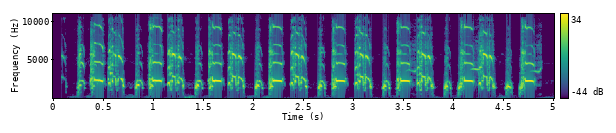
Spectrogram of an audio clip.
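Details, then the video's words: Grey francolin calling: loud, harsh, rhythmic notes in quick grouped bursts, repeated steadily with a pulsing pattern for the whole five seconds, no other sounds. "beautiful voice of dakni teetar lovely teeter ki awaz"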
